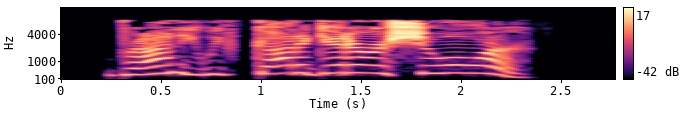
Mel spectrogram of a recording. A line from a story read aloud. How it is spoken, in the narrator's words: I yell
